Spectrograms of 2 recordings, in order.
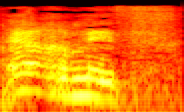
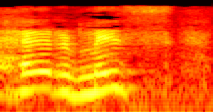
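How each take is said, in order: First: The name begins with a vowel, no h. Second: The name begins with an h sound. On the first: This follows the French pronunciation. "بتنطقيها بالفرنساوي اغمز" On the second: This follows how the name is written. "بيكتبوها هرمز"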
